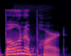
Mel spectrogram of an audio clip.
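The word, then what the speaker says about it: Bonaparte: On a lighter note, the pronunciation police say it's Wello for Wapello and Bonapart for Bonapart.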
